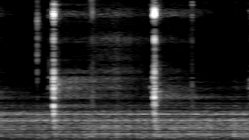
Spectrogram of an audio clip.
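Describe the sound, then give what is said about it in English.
A clock in a watch video ticks slowly and evenly as time runs out, about one sharp tick per second, three in all, over a steady low background hum with no voices. “The clock is running out as it would be in the competitive moments of a game.”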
